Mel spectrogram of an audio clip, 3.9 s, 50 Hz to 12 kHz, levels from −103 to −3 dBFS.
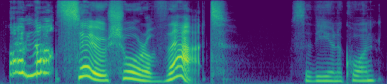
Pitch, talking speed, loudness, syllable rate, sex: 260 Hz, 140 wpm, -18 LUFS, 6.9 syllables/s, female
